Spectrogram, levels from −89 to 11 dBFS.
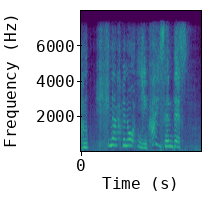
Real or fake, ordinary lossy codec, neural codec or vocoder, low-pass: fake; AAC, 48 kbps; codec, 16 kHz in and 24 kHz out, 0.8 kbps, FocalCodec, streaming, 65536 codes; 7.2 kHz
